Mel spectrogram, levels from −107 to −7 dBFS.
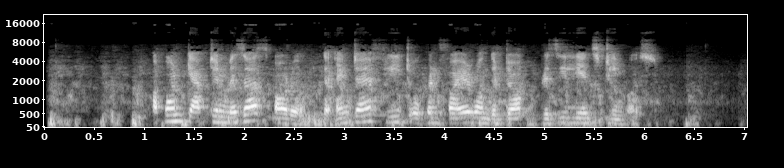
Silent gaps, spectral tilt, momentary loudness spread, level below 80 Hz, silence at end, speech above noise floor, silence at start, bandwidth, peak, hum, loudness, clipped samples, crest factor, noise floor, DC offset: none; -5 dB/octave; 15 LU; -62 dBFS; 0.5 s; 36 dB; 0.05 s; 8 kHz; -4 dBFS; none; -19 LUFS; under 0.1%; 16 dB; -55 dBFS; under 0.1%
